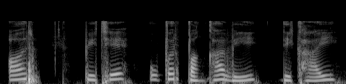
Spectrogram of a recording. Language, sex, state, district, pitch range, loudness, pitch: Hindi, female, Himachal Pradesh, Shimla, 190-225 Hz, -25 LUFS, 210 Hz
